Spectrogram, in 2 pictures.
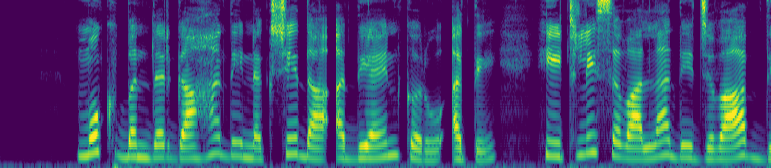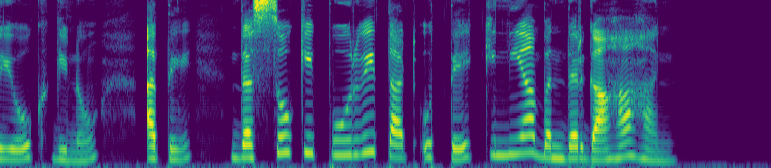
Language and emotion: Punjabi, neutral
